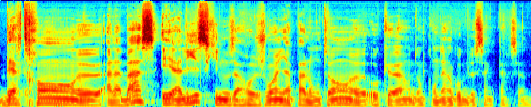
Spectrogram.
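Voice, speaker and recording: A man at a fairly quick pace, fairly low in pitch, with ordinary pitch variation. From Réunion. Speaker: musician, band founder. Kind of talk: radio interview. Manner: hesitant, many fillers.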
